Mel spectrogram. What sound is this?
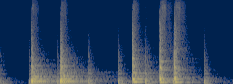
toum toum takatata
acoustic, drum, loop, tom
